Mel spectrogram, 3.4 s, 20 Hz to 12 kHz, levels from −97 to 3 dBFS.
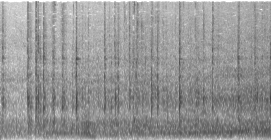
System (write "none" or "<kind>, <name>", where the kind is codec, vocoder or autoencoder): none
